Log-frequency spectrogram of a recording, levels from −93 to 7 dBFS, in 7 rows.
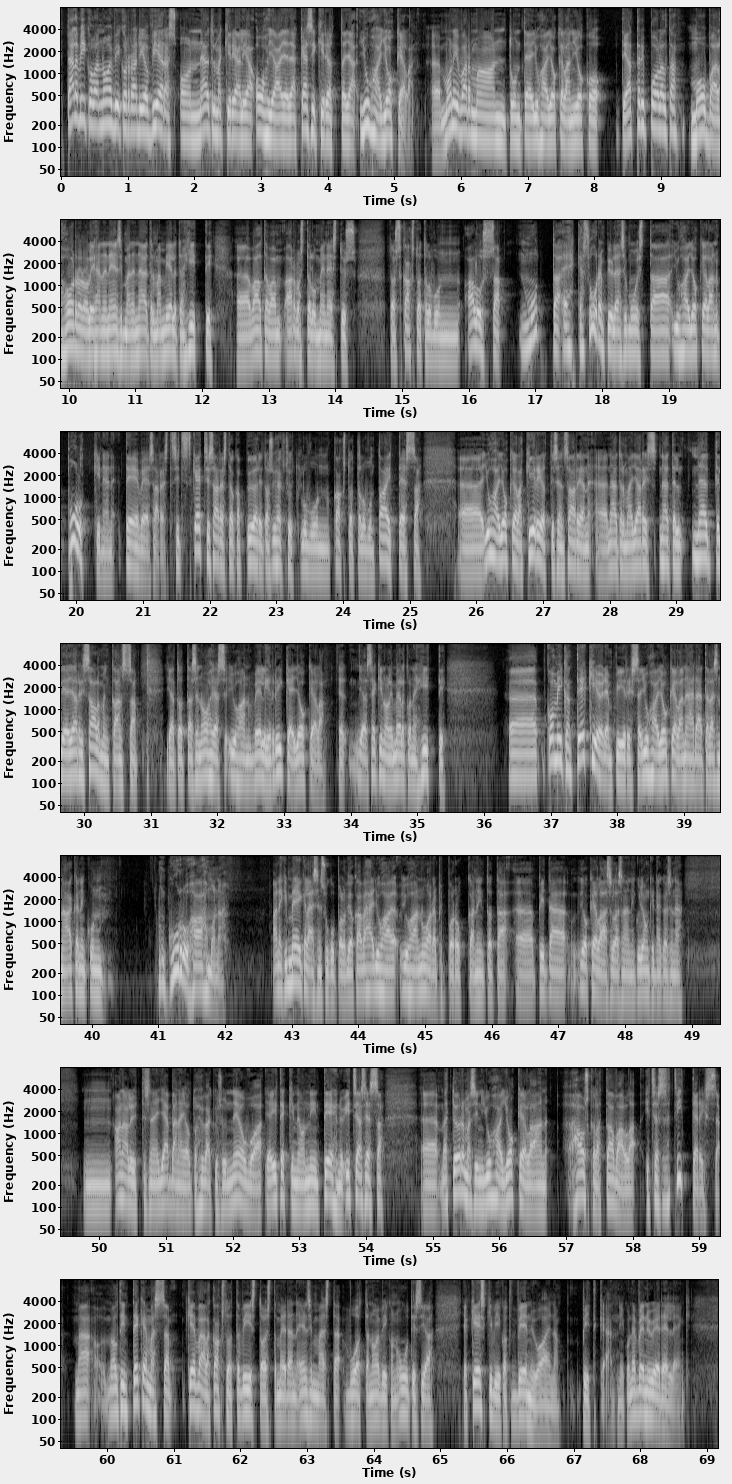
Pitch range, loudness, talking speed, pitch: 105-135 Hz, -20 LUFS, 130 wpm, 120 Hz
